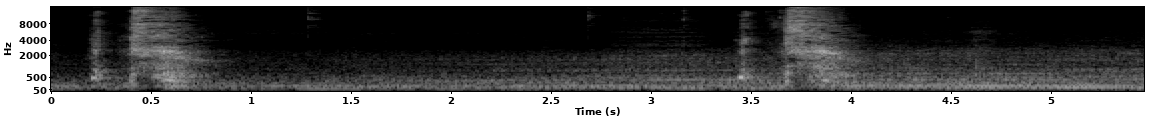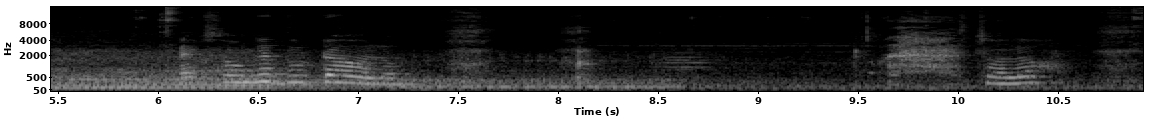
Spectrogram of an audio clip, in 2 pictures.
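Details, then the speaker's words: Two loud sneezes with counting speech and a little background noise, deliberately set off in a sneezing challenge by tickling the nose with paper and a dupatta; the eyes are watering and the nose is tickly. "বন্ধুরা দেখতেই পাচ্ছ কত হ্যাচিও হয়ে গেল আজকে। দেখি আর একটু, আর কটা হ্যাচিও হয় আমার।"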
